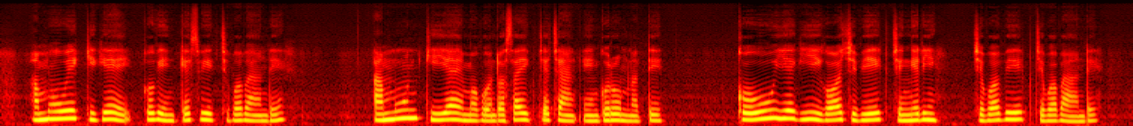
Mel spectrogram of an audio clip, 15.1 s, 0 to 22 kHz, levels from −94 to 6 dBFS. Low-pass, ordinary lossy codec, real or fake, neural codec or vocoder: 19.8 kHz; none; fake; autoencoder, 48 kHz, 32 numbers a frame, DAC-VAE, trained on Japanese speech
